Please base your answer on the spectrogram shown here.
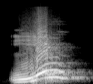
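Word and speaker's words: limb: तरह से य पर एल आई एम बी लिम उसके साथ एस जोड़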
